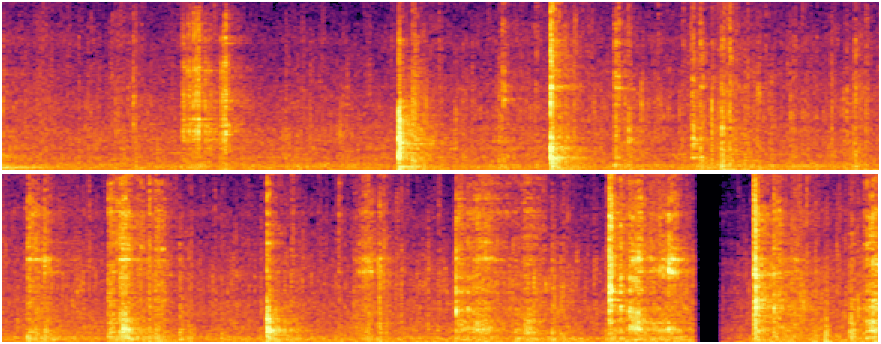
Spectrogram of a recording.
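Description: A sweet mixture flavoured with cardamom powder being stirred in a pan, with repeated scraping and clinking strokes of a spoon against the metal over a low steady bubbling hiss.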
